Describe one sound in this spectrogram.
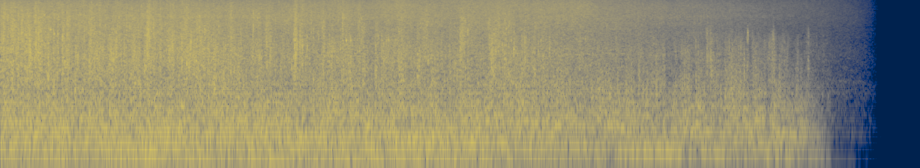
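A huge explosion rumbles deeply and roars on, slowly fading.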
